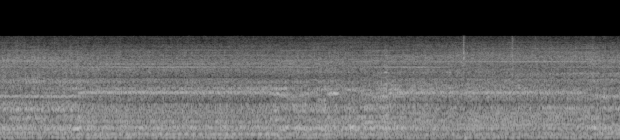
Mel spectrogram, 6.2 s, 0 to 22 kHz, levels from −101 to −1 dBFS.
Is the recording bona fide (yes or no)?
no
